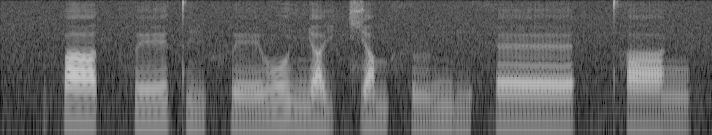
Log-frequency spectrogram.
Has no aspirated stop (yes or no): no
